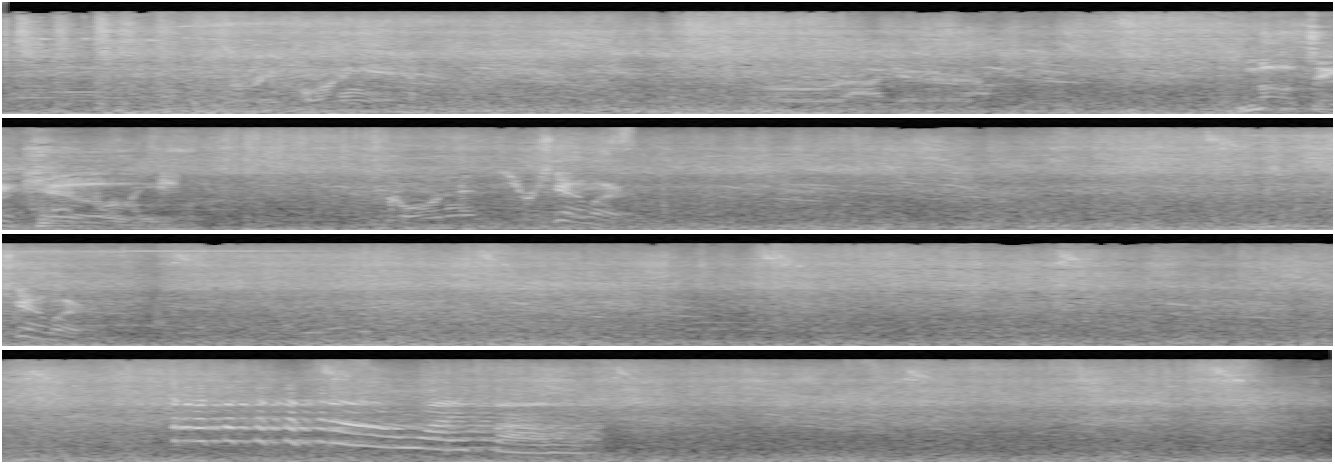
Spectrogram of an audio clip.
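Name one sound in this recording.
Rapid gunfire and small blasts crackle in a busy battle.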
